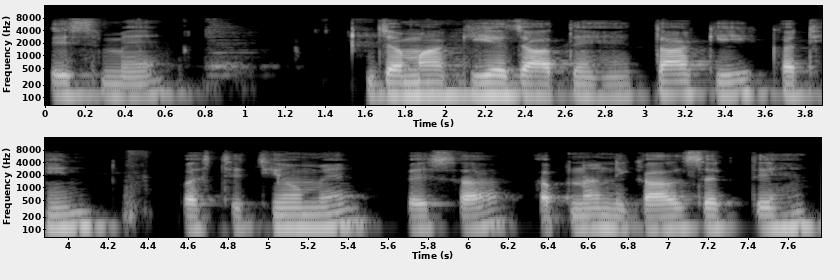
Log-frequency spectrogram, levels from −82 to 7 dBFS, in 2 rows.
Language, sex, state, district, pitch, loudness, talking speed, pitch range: Hindi, male, Bihar, Jahanabad, 115 Hz, -21 LUFS, 115 wpm, 110-125 Hz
